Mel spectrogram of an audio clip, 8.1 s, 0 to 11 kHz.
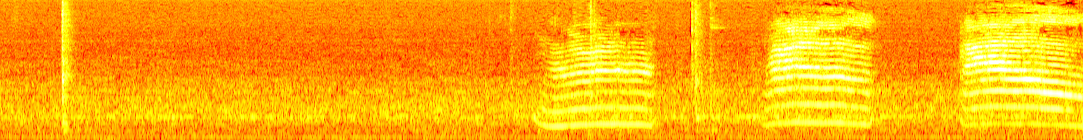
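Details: Young Siamese cat gazing at the ceiling and meowing at length; after four seconds of near silence with a faint click, three long tonal meows follow about 1.5 seconds apart, each slightly rising then falling.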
